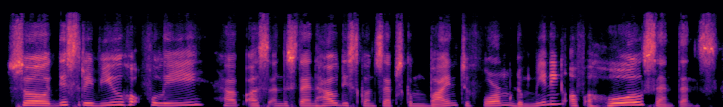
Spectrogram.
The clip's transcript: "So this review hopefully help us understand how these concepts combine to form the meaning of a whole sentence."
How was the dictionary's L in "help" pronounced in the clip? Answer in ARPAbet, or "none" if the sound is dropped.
L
